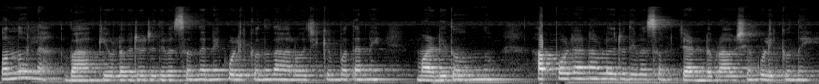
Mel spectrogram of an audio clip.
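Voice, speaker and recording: A woman's voice: medium pitch, fairly quick, mellow, faint music behind, lightly acted. A woman voicing a playful, chatty young woman who teases her friend. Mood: teasing. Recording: echoey room with long reverb.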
